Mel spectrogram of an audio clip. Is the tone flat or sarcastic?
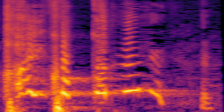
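sarcastic. It is said with a mocking, sarcastic tone.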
